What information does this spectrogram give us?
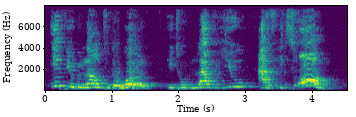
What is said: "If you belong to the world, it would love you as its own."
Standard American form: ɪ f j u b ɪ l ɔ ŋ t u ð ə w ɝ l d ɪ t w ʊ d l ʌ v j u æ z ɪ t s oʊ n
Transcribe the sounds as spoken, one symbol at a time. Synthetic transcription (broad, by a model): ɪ f j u b ɪ l ɔ ŋ t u ð ə w ɝ l d ɪ t w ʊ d l ʌ v j u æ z ɪ t s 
